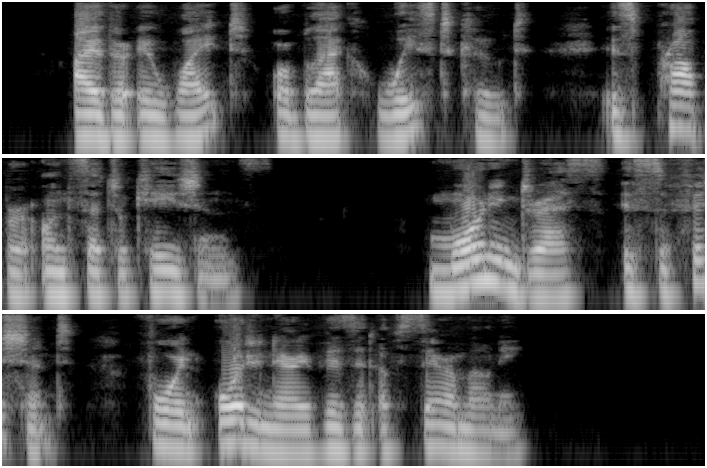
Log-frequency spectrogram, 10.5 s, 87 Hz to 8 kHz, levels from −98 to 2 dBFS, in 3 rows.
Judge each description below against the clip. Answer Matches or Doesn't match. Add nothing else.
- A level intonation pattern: Matches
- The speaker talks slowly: Matches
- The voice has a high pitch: Doesn't match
